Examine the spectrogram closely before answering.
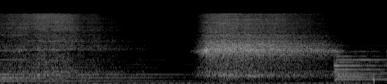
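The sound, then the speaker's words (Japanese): Long, deep breaths in a relaxation exercise for eyes tired from a day at a computer: two extended, airy rushes of breath, the second louder and more forceful, with a short pause between them. “まずはですね、数回、長く深く、呼吸をします。”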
